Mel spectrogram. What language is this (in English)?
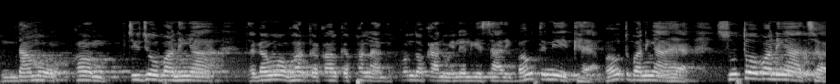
Maithili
